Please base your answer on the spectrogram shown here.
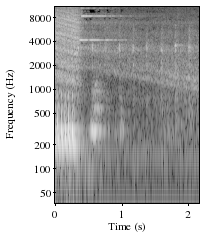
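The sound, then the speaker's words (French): A clock ticks in a steady, quick rhythm of light, sharp clicks, following a brief loud tonal burst at the start. “Oui, ça, c'était un tic-tac, quoi. Voilà. Et ça annonce la fin du devoir.”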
